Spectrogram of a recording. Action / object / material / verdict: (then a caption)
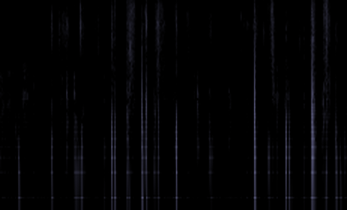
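tap / silicone microphone ear / silicone / none. Fingertips tap and scratch both white silicone ears of a black binaural microphone. A series of short, dry, muffled thumps with brief scratchy rustles between them sits mostly in the low range and stops dead after each touch, with no ring.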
